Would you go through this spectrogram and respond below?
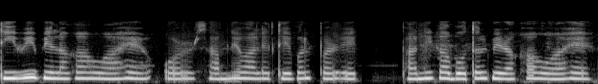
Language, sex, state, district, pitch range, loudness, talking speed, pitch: Hindi, female, Arunachal Pradesh, Lower Dibang Valley, 260-280 Hz, -14 LUFS, 180 wpm, 270 Hz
